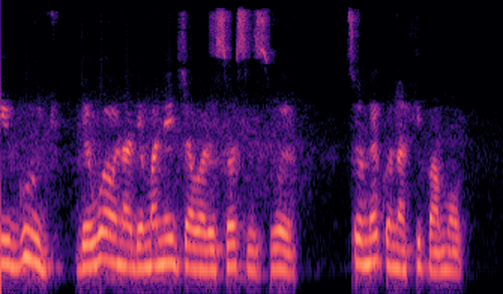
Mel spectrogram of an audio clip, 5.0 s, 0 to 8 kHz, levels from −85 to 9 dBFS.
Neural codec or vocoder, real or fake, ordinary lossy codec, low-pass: none; real; AAC, 32 kbps; 7.2 kHz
